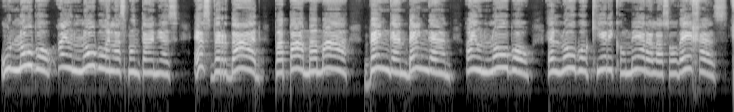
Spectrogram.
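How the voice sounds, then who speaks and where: A man voicing a mischievous young shepherd boy who yells in a shrill, high voice from a distance. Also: takes it slowly, few pauses, heavily acted. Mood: desperate shouting.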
